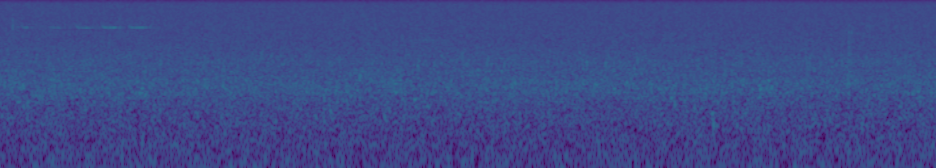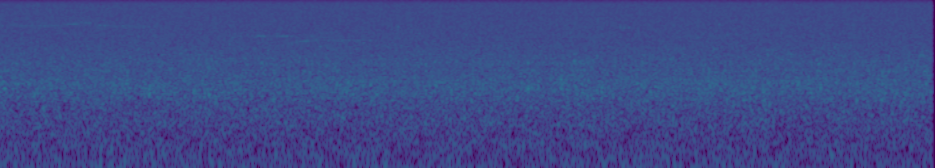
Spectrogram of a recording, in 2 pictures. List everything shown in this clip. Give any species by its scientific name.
Regulus satrapa, Setophaga virens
